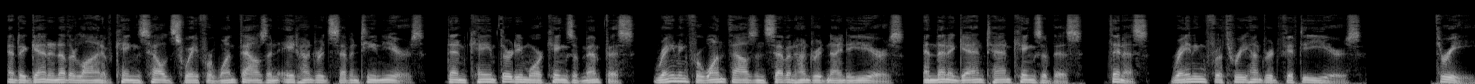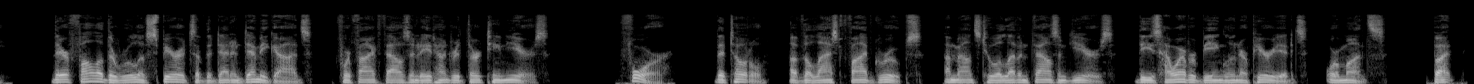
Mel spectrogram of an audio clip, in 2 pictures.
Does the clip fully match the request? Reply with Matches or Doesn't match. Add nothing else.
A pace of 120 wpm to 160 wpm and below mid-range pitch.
Matches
